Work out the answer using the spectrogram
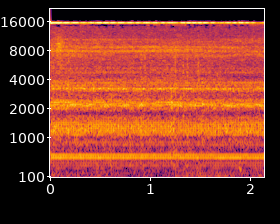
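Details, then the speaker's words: Tape playback from a dead Panasonic PV-332 VHS-C camcorder: constant unbroken buzzing hum throughout; buzzing on playback, cause unknown, possibly a recording camcorder with bad capacitors. "And there's a sound in the... There's a buzzing sound in the video."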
